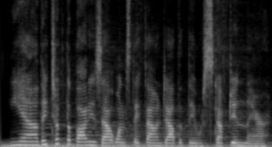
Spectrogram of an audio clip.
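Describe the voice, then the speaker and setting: Woman voicing a high-pitched, sweetly creepy animatronic fox. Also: brisk, natural voice. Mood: wistful, eerie. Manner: dreamy, lingering, repeats words softly. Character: lonely, unhinged, possessive animatronic fox, childlike and sweetly sinister. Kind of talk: scripted audio roleplay addressed to the listener. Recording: long hall-like reverb, music underneath. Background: background music.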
